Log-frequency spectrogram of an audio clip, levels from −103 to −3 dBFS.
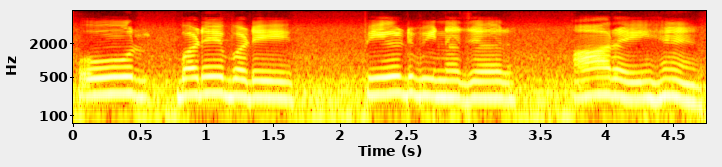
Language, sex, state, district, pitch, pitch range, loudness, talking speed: Hindi, female, Haryana, Charkhi Dadri, 225 Hz, 210-245 Hz, -12 LUFS, 115 wpm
